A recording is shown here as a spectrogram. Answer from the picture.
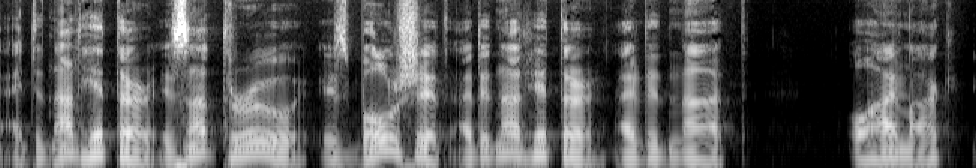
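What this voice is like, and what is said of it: Imitates another person's weird accent. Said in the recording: “I'm not good at doing Wiseau's impression. He's got this really, really weird accent that I just cannot place ... a weird mix of French, German”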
